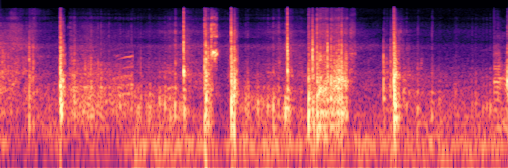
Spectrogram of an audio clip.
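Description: A skateboard clacks and slaps sharply against the ground.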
